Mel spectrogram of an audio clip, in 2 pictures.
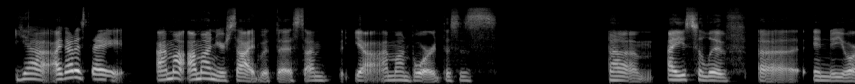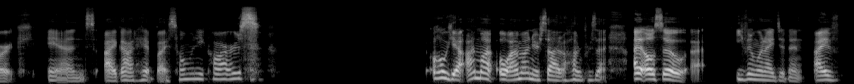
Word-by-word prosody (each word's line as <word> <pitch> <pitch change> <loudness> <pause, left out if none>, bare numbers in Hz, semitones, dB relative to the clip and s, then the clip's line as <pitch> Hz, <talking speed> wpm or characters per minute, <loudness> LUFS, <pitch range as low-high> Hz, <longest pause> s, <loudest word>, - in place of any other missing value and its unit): Yeah, 245 +1 -1
I 240 - +3
gotta 310 +4 +6
say, 235 -7 0 0.3
I’m 215 +6 +1
o - - +3
I’m 235 +3 +3
on 265 -3 +1
your 185 -3 -2
side - - +1
with - - -8
this. - - -4
I’m 185 0 -6 0.2
yeah, 195 - -1
I’m 190 +2 -6
on 200 -2 -5
board. 180 +1 -1
This 175 0 -10
is 180 -2 -9 1.1
um, 185 -9 -3
I 215 -2 +4
used 215 +1 +1
to 215 - -3
live, 180 -4 -2
uh, 345 - -4 0.2
in 190 -2 -3
New 170 - -5
York, 160 -2 -3 0.3
and 150 -6 -6 0.2
I 165 - +3
got 190 +1 -2
hit 205 +2 -5
by - - -3
so 230 - -5
many 250 +1 -5
cars. 240 -1 +1 1.7
Oh, 295 +1 +5
yeah. 240 -6 +5
I’m 290 0 +1
on 255 - +4
oh, 230 - +6
I’m 220 +4 +4
on 270 - 0
your 215 - -1
side 200 -3 +1
100%. 205 - -5 0.3
I 255 -1 +10
also, 240 - +8
uh, - - -5 0.4
even 235 0 -2
when 215 - 0
I 190 -2 -1
didn’t 170 -4 -9
I’ve 200 0 +2
210 Hz, 190 wpm, -23 LUFS, 185-245 Hz, 1.7 s, I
